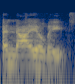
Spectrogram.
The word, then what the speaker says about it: annihilate: annihilate and I halate it's just annihilates naturally the H disappears let's annihilate does anyone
